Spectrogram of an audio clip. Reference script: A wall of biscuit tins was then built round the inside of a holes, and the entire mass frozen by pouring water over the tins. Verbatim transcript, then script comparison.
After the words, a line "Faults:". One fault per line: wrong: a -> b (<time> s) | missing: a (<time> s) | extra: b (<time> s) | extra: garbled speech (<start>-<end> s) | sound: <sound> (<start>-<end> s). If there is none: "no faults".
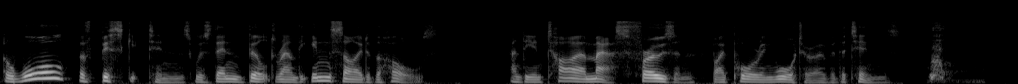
A wall of biscuit tins was then built round the inside of the holes, and the entire mass frozen by pouring water over the tins.
Faults:
wrong: a -> the (3.7 s)
sound: bark (9.3-9.9 s)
